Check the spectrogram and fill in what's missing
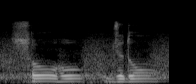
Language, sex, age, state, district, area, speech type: Punjabi, male, 30-45, Punjab, Bathinda, urban, spontaneous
